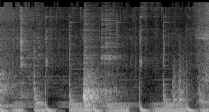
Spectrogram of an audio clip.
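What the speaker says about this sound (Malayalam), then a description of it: "നമ്മൾ ഒരു തവി മാവ് ഒഴിച്ചു കൊടുക്കുക" Wheat-flour appam batter ladled onto a hot pan, giving a soft sizzle broken by several scraping, clattering touches of the ladle and pan, close and alone without voices.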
